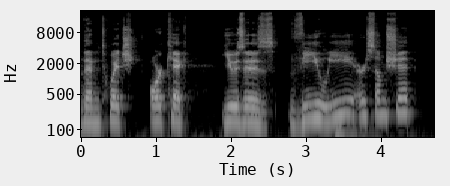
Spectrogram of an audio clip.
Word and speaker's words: Vue: was a good tweet Bob it's pronounced view uh I thought it was like an acronym or something yeah I don't know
